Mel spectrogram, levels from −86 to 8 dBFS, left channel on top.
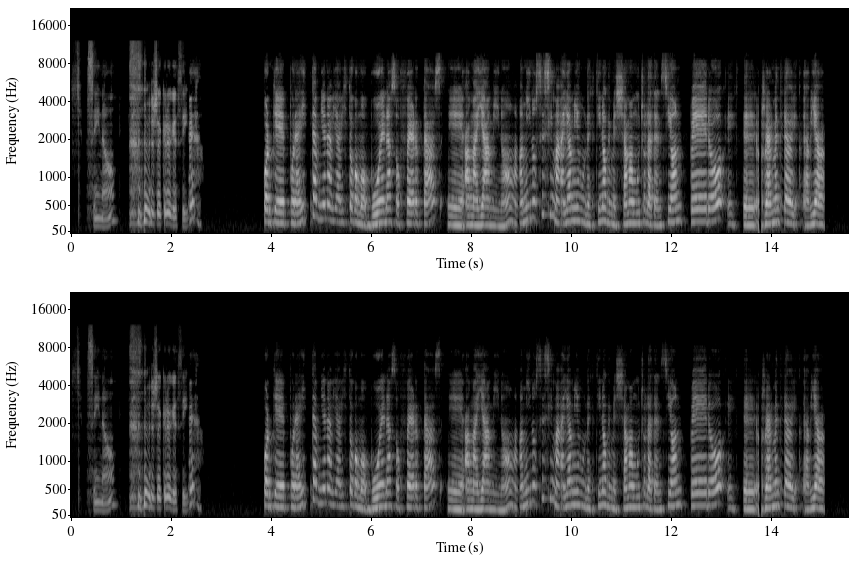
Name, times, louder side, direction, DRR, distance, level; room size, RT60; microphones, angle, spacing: voice 1, 0.0-2.4, left 3 dB, 30° left, 5.1 m, -33 dB
voice 2, 3.9-15.1, left 4 dB, 75° left, 6.3 m, -27 dB
head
